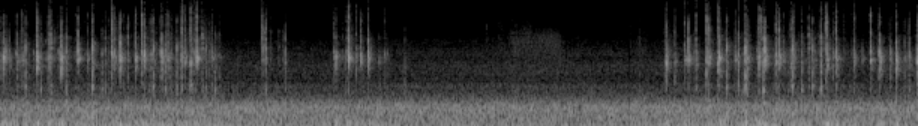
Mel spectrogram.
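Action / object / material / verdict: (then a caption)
tap / mechanical keyboard with plastic keycaps / plastic / none. Fingertips of both hands type on a purple-case mechanical keyboard with plastic keycaps, giving rapid, bright clacking keystrokes. The typing comes in bursts: a fast run at the start, a few scattered presses, a pause of about two seconds, then another fast run to the end. A steady low rumble sits underneath throughout.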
